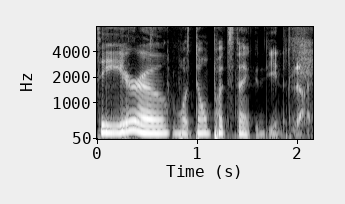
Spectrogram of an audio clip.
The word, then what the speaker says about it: gyro: it said it's a Euro it's a Euro but it has a g in there no but you don't pronounce the G it's a Euro well don't put thing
